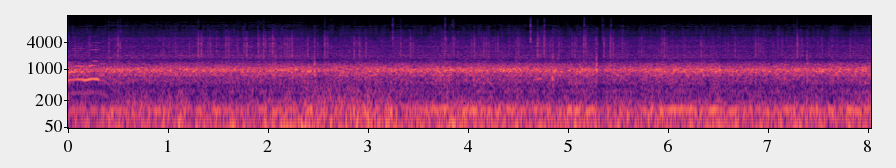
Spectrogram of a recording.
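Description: Steady rush of wind over a bike-mounted action camera's microphone, with tyre and road noise, from a road bike riding at speed in a group.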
